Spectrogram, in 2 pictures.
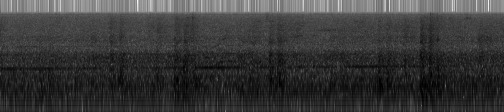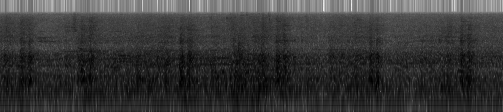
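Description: Electric train running: a steady whine from its traction motors climbs slowly in pitch as it gathers speed, over a continuous rumble. Its wheels clack over rail joints about once a second.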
